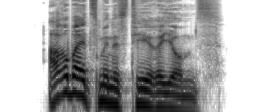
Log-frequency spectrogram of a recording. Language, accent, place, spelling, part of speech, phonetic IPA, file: German, Germany, Berlin, Arbeitsministeriums, noun, [ˈaʁbaɪ̯t͡sminɪsˌteːʁiʊms], De-Arbeitsministeriums.ogg
- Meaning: genitive of Arbeitsministerium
